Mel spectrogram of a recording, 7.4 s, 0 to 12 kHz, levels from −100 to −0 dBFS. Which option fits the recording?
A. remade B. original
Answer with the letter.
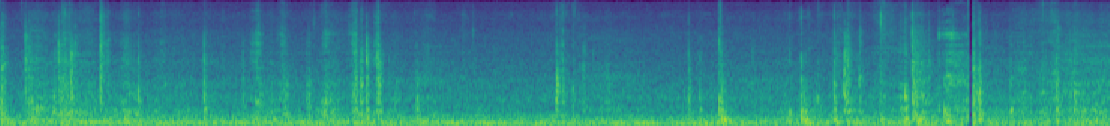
B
